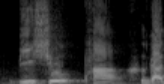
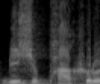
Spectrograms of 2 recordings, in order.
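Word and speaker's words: מִשְׂפָּח: 그리고 포악은요, 미슈파흐가 됩니다. 우리가 지금 한국말로 읽고 있잖아요. 근데 이스라엘 백성들이 히브리어로 읽을 때 어떤 경우에는 미슈파트로 읽었어요. 이거 정의입니다. 그리고 이 포악이라는 단어를 미슈파흐로 읽었어요. 여러분 두 단어가 발음은 비슷해요. 근데 의미는요 180도 달라요.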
